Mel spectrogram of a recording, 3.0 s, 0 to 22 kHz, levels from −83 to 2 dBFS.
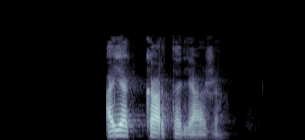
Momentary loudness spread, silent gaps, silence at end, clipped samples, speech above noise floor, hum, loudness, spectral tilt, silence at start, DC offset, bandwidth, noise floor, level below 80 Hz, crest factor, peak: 10 LU; none; 0.85 s; under 0.1%; 65 dB; none; -22 LUFS; -6 dB/octave; 1.05 s; under 0.1%; 7.8 kHz; -86 dBFS; -62 dBFS; 24 dB; -2 dBFS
